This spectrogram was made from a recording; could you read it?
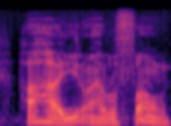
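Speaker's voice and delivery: ordinary talk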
